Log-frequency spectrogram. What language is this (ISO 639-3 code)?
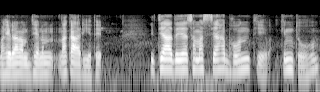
san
